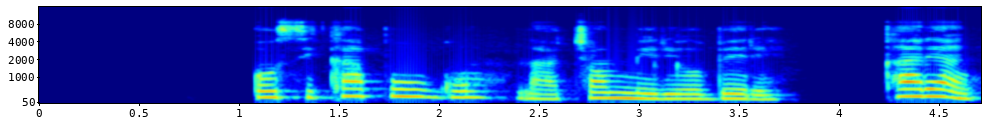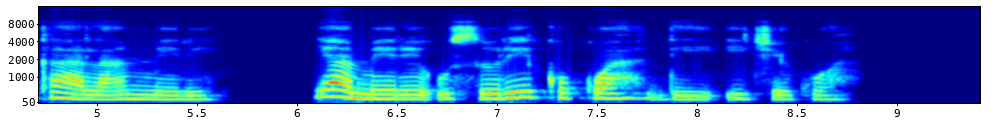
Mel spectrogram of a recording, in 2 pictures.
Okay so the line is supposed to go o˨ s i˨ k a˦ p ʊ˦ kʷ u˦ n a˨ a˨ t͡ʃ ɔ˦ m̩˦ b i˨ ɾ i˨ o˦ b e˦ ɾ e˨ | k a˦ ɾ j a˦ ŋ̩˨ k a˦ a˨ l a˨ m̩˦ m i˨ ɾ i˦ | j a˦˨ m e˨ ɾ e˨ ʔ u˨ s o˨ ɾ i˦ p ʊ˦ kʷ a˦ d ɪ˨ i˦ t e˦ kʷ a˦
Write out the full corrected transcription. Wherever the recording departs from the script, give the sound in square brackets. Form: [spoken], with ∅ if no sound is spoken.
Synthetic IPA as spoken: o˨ s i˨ k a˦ p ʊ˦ [ɡʷ] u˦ n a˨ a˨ t͡ʃ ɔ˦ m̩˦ [m] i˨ ɾ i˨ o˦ b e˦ ɾ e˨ | k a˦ ɾ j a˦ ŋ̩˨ k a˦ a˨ l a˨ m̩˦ m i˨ ɾ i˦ | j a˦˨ m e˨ ɾ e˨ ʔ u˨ s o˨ ɾ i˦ [k] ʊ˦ kʷ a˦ d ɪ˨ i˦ [t͡ʃ] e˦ kʷ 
